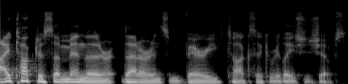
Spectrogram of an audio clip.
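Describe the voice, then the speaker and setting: Very deep and low, a man's dark, mellow voice moves at a fairly quick pace with ordinary pitch variation. The sound is dry and close with no echo over a quiet background. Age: 40s. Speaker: author and men's coach. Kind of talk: casual interview chat.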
